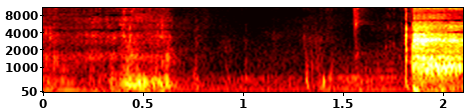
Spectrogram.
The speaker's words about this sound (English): Hold on, let me take a quick sip of tea. My tea is a little cool.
